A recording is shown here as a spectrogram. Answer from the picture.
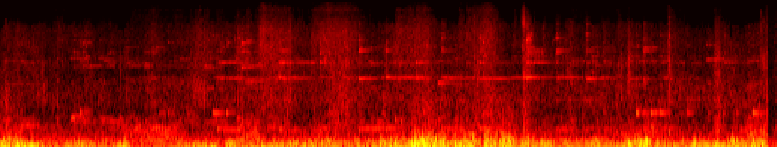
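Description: Wind buffeting the microphone in uneven gusts, with faint, intermittent clanking of cowbells from grazing cattle.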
